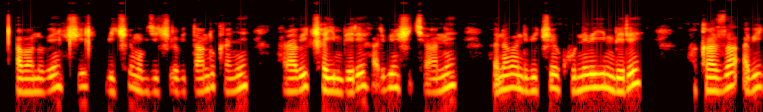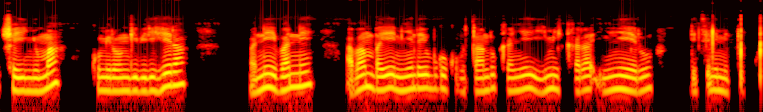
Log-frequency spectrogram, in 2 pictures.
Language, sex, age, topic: Kinyarwanda, male, 18-24, government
